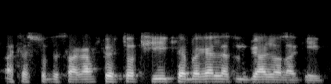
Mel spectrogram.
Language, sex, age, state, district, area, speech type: Hindi, male, 45-60, Uttar Pradesh, Sitapur, rural, conversation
